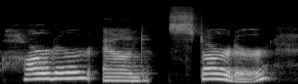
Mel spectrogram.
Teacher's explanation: starter this t is going to be a flap t and we tend to flap both d's and t's in the middle of words when they're between two vowels · these two words really actually have the same sounds except for the initial h and st sounds · So the DER and the TER both sound more like a DER. That's because in a word like starter, this T is going to be a flap T.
